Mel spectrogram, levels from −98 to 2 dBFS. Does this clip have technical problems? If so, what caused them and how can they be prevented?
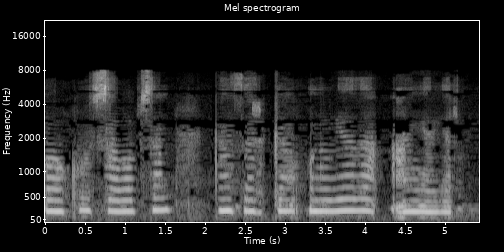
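Yes. Throughout, the speech sounds gritty and metallic with lispy s sounds and nothing above 8 kHz, likely from heavy HE-AAC compression at about 8 kbps, whose replicated treble misaligns harmonics. Encoding at a higher bitrate, or with plain AAC or Opus at adequate rates, would prevent it.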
